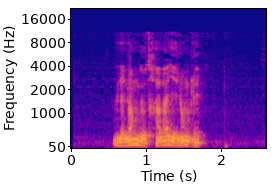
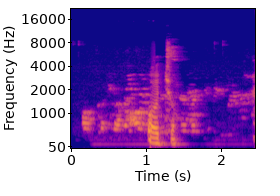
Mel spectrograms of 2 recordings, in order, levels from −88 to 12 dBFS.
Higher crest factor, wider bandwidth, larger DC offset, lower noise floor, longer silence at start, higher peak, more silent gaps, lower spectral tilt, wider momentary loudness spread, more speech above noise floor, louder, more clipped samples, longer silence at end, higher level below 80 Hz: second, 14 dB vs 20 dB; first, 11.5 kHz vs 9.4 kHz; neither; first, -55 dBFS vs -43 dBFS; first, 0.55 s vs 0.15 s; about the same, -2 dBFS vs -2 dBFS; neither; first, -8 dB/octave vs -5.5 dB/octave; second, 14 LU vs 25 LU; first, 43 dB vs 23 dB; first, -14 LUFS vs -20 LUFS; neither; first, 0.8 s vs 0 s; first, -40 dBFS vs -60 dBFS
